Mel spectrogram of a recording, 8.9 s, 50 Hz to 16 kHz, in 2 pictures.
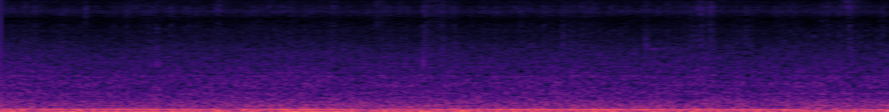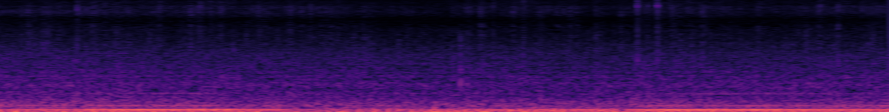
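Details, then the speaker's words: Toyota Supra with a 2JZ under a full-throttle pull on the road with a worn $50 clutch: heavy low engine drone whose revs climb without the car pulling harder. The clutch is slipping. "the cameras getting a little jumpy there that's the clutch slipping we're just over rep like that"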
